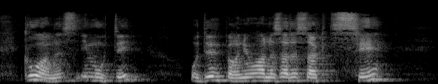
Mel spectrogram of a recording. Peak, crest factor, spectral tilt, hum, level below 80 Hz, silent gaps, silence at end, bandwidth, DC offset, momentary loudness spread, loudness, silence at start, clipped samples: -6 dBFS; 18 dB; -3.5 dB/octave; none; -74 dBFS; none; 0.45 s; 12.5 kHz; under 0.1%; 8 LU; -24 LUFS; 0 s; under 0.1%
